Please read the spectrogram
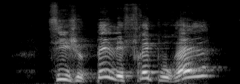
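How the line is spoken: Exclaimed. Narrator (French): s'écria M

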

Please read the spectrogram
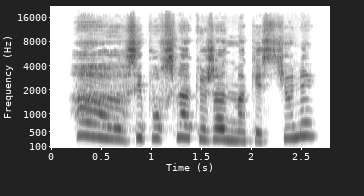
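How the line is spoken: Exclaimed. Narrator (French): s'écria M

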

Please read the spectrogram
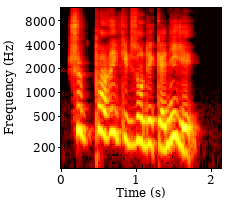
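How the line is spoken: Yelling. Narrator (French): il hurla

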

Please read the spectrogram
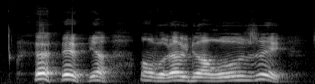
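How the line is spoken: Laughing exclamation. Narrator (French): s'écria-t-il avec un éclat de rire

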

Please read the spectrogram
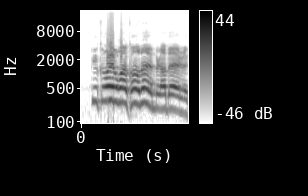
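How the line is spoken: Shrill yelp. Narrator (French): glapit-il

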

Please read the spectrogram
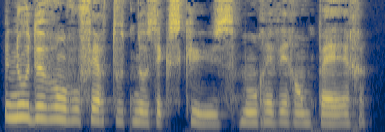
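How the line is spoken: Grave, respectful, smiling. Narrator (French): commença Piotr Alexandrovitch avec un gracieux sourire, mais d'un ton grave et respectueux

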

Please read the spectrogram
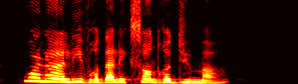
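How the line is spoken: Sudden exclamation. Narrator (French): s'écria tout à coup Gabriel

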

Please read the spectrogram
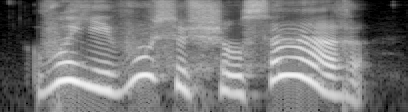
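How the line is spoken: Exclaimed. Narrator (French): s'écria Fréneau

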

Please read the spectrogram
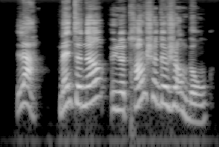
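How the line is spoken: Resolute command. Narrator (French): commanda Jack d'un ton résolu

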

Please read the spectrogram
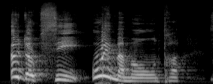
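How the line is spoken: Exclaiming. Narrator (French): s'exclama-t-il

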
